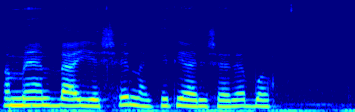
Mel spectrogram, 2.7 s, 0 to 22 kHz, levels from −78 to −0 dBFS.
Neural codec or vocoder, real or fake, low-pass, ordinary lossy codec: vocoder, 48 kHz, 128 mel bands, Vocos; fake; 19.8 kHz; MP3, 96 kbps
